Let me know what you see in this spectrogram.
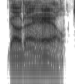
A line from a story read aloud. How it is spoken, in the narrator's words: Sullivan snarled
